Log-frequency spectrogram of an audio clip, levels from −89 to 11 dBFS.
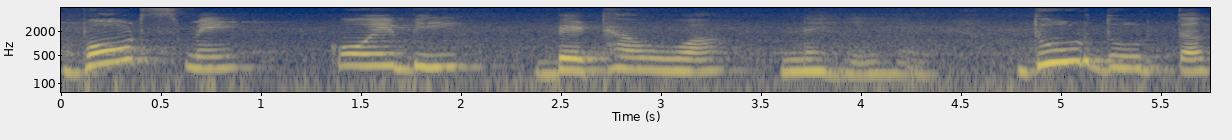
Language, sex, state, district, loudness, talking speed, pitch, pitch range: Hindi, female, Madhya Pradesh, Dhar, -17 LUFS, 115 wpm, 220 Hz, 195-260 Hz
